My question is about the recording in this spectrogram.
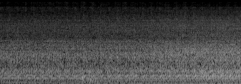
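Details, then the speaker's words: Ford V8 Crown Victoria ex-City of Cincinnati police car, abandoned in a garden, started on a very hot, humid day; an even, slightly lumpy idle with a quick blip, running steadily after storage; normal idle. "Oh, that sounds a bit fruier, but it's running."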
